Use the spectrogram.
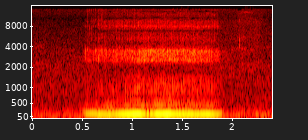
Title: dog snore~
